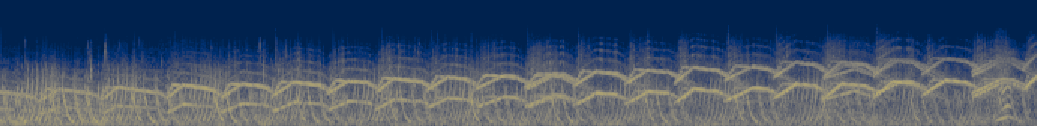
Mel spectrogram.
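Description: Comic synthesizer sound effect: a string of short pitched swoops, under two a second, each sliding up and dropping back, with the whole series climbing steadily higher in pitch.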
